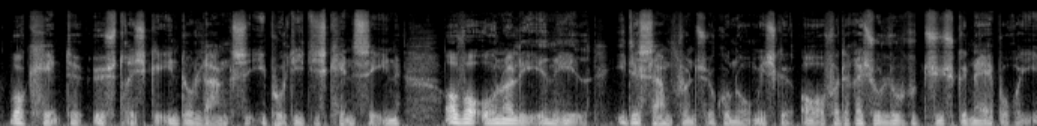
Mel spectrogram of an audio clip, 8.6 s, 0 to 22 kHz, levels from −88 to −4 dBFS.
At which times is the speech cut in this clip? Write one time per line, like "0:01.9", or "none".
none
